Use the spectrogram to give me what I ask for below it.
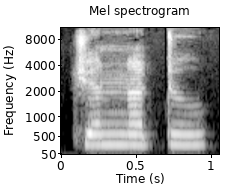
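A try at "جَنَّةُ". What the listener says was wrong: Just put a little bit more stress on the noon. Jannatu.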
